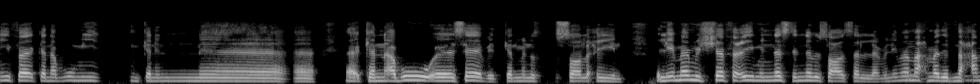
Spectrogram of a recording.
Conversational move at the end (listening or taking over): listening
